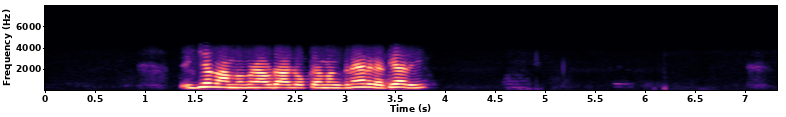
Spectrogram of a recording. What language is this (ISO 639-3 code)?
doi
